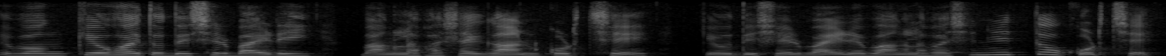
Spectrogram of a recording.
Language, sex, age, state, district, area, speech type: Bengali, female, 30-45, West Bengal, Malda, rural, spontaneous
